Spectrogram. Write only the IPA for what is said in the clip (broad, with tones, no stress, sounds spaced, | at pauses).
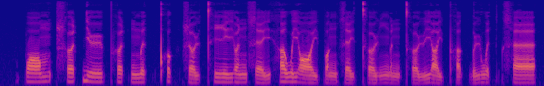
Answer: p ɔː˨˧ m t͡sʰ ɵ˨˥ t̚ j yː˨˧ pʰ ɵ˨ t̚ m ɪ˧ k̚ pʰ ʊ˥ k̚ s ɵ˨˥ ɥ t̪ʰ iː˧ j ɵ˧ n s e˨˥ j h ɐ˥ w j ɔː˨ j p ɐ˨˩ ŋ s e˨˩ j t̪ʰ ɵ˨˧ ɥ ŋ ɵ˨˩ n t̪ʰ ɵ˨˥ ɥ j ɐ˨ j pʰ ɐ˨ k̚ ɵ˥ ɥ w ɪ˨ k̚ t͡sʰ ɛː˥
